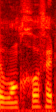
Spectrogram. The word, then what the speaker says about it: Bonhoeffer: Se escribe Bonhoeffer, pero dicen que se lee Bonhoeffer.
